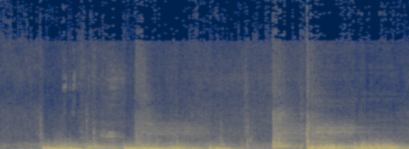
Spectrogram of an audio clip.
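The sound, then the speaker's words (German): Grenades burst against an energy shield in a sci-fi scene: several heavy, muffled booms and thuds, each a dull low impact with a rumbling tail, spaced irregularly across a few seconds. “Die Granaten zerplatzen am Schirm.”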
